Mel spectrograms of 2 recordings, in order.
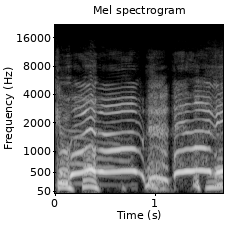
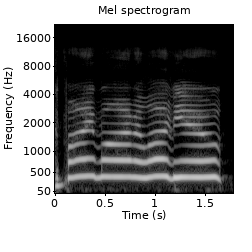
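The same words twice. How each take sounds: First: It is said frantically, in a broken voice. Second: It is said calmly and sweetly.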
